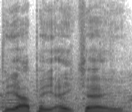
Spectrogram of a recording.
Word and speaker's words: Pipak: And so Daniel Pipak, that's the way I pronounce it, P-I-P-A-K, Pipak.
